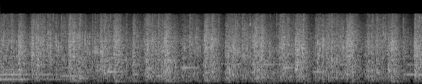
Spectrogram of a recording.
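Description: Foil snack-chip bags crinkling as they are picked up and shuffled around, a dense rapid crackling rustle, over faint background music.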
